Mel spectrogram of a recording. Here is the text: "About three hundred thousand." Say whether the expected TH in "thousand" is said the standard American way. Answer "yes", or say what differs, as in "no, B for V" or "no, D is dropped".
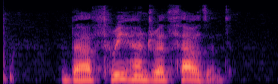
yes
